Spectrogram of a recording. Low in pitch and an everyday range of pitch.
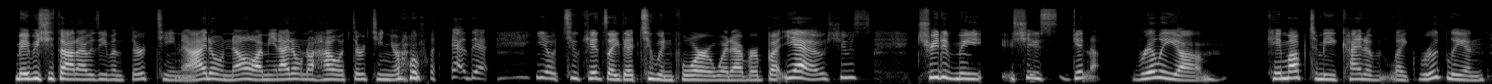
No: high, 240 Hz; average, 3.6 semitones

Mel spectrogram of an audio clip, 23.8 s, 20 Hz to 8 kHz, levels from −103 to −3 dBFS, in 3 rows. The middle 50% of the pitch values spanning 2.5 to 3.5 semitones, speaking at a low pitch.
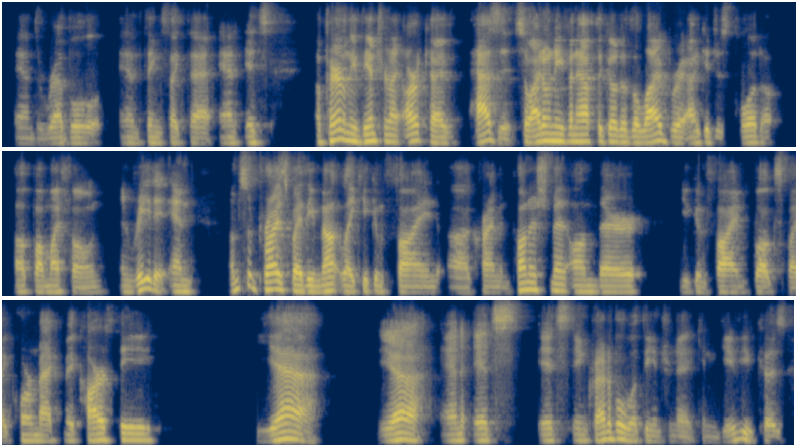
Yes: average, 2.9 semitones; low, 120 Hz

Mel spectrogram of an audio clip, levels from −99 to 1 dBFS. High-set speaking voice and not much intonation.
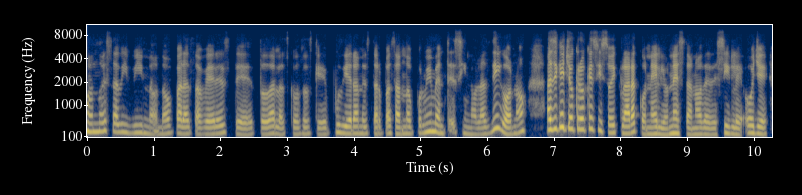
No: high, 200 Hz; average, 3.7 semitones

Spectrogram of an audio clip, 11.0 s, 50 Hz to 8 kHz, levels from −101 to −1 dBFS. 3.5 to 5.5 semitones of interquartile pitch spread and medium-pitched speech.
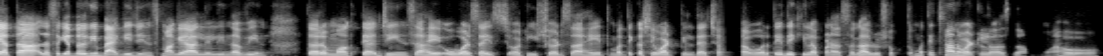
No: average, 3.0 semitones; medium, 165 Hz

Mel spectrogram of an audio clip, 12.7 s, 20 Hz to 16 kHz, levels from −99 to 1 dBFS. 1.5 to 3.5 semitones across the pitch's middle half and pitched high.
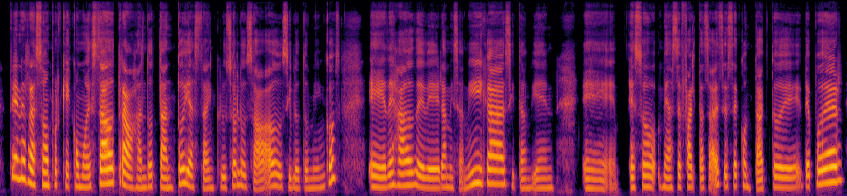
No: average, 4.2 semitones; high, 200 Hz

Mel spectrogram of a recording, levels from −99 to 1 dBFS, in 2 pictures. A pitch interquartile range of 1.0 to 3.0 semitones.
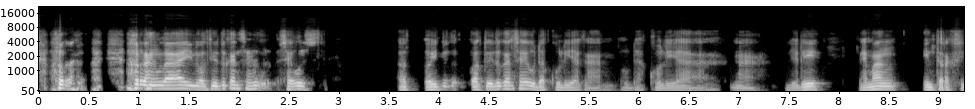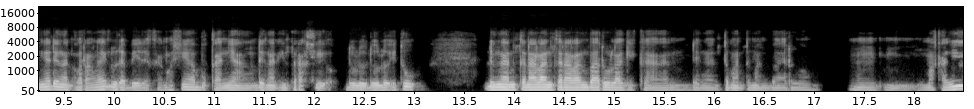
No: average, 3.5 semitones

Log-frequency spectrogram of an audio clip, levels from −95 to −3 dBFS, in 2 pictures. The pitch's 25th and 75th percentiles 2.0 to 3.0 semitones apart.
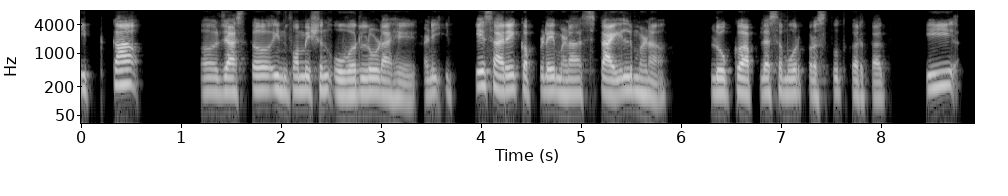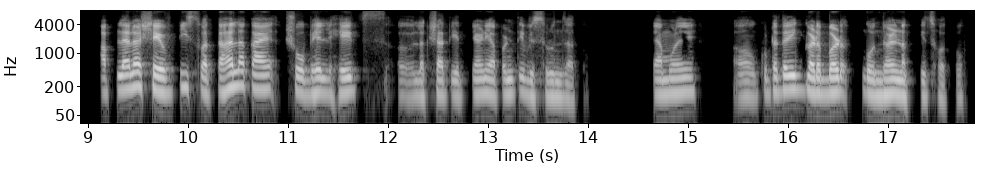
Yes: narrow, 2.6 semitones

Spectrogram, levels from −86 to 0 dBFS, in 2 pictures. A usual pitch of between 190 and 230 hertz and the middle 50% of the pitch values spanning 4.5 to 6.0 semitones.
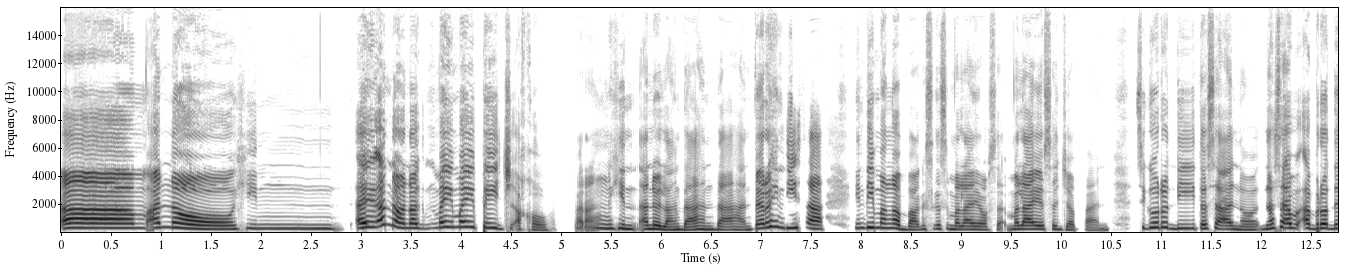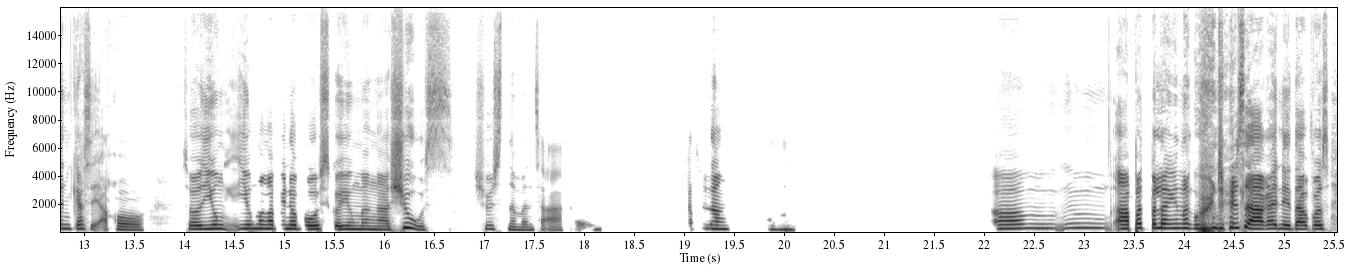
No: very high, 275 Hz; average, 5.2 semitones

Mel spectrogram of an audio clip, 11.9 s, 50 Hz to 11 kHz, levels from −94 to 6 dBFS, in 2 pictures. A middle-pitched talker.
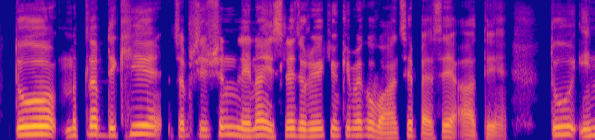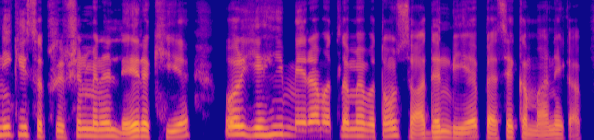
Yes: medium, 155 Hz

